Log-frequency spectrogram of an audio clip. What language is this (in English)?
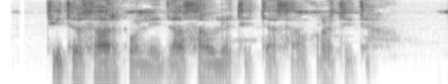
Georgian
